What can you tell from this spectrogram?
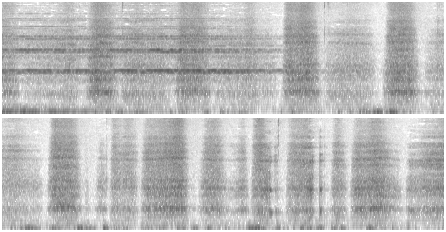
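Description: Held tones of background music end about three seconds in, leaving a person breathing hard: short, quick panting breaths about two a second.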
